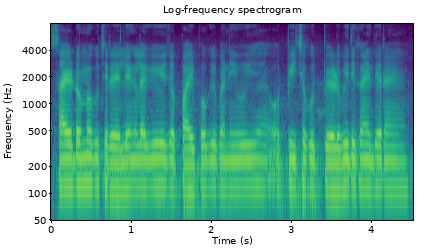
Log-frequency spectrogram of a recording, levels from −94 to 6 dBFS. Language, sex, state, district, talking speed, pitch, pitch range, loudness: Hindi, male, Uttar Pradesh, Shamli, 290 wpm, 115 Hz, 115-120 Hz, -18 LUFS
